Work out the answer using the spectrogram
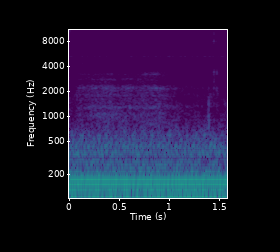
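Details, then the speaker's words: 2013 Chevy Cruze at idle after replacing turbo bypass valve, purge valve, spark plugs and ignition coil (codes P0171, P0304, P2261): low, even hum, steady beat, no hunting or stumbles; check engine light gone, idle now stable, previously bouncing, normal idle. "No more check engine light. Idle is now stable. It was bouncing around like crazy"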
